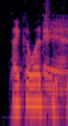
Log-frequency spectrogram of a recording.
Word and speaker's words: Taika Waititi: I have no idea how to pronounce his name. Yes, Taika Waititi.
